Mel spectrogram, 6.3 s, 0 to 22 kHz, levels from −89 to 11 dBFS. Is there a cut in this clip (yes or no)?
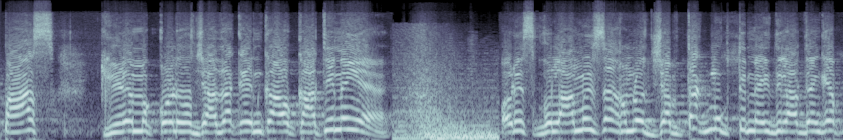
yes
